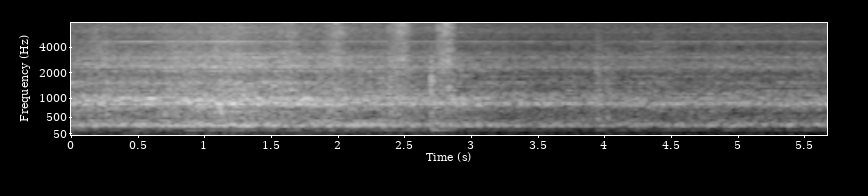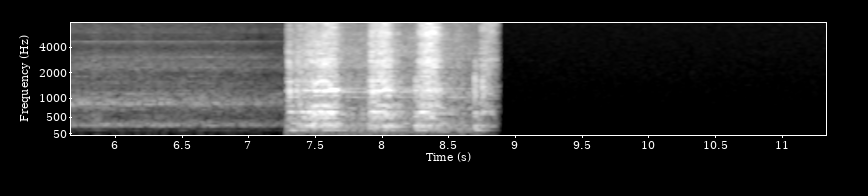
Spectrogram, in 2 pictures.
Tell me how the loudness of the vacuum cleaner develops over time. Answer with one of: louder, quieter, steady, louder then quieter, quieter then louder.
quieter.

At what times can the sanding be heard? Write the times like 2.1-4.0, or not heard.
1.0-2.9, 7.2-8.9.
